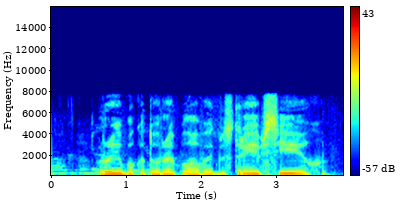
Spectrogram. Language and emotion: Russian, sad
